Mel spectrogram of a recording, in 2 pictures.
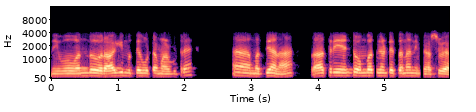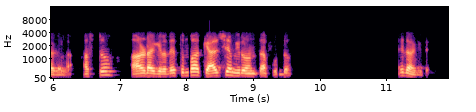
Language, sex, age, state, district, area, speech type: Kannada, male, 60+, Karnataka, Chitradurga, rural, conversation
